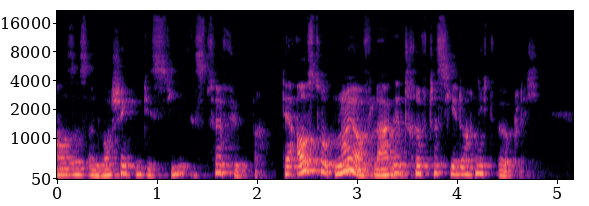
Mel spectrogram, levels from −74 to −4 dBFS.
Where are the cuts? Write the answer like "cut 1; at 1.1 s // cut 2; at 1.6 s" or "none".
cut 1; at 2.2 s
